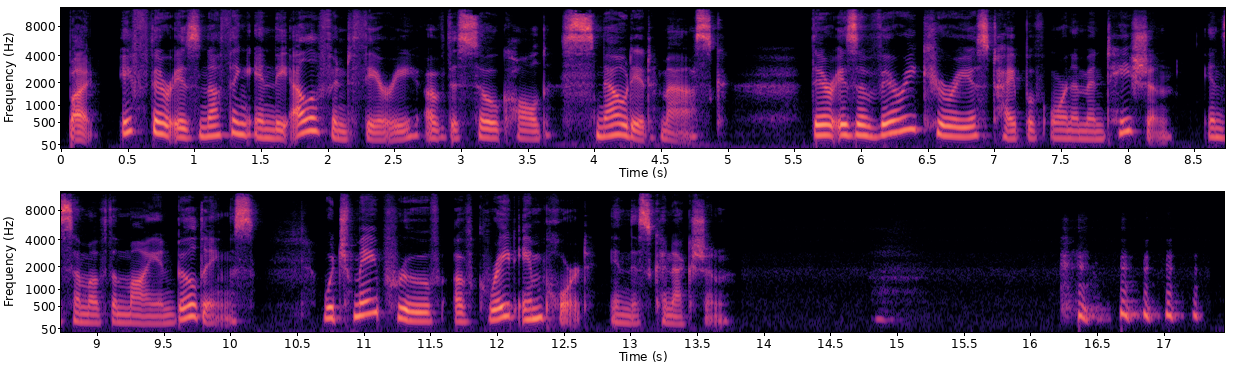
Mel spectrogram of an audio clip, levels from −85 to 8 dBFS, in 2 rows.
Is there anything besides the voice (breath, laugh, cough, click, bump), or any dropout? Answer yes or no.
yes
